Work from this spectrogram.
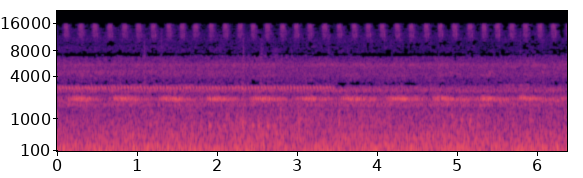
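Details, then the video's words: Evening cricket chorus outside by a deck: evenly spaced, high-pitched chirps pulse roughly twice a second against steady broadband hiss, with no other clear sounds. "Chihuahua Puppy Laying On Deck with Cricket Sounds"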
